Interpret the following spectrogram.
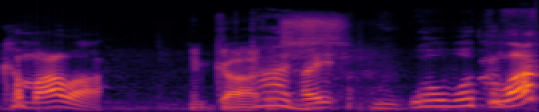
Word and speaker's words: Kamala: no no it's people Trump said Camala he started saying Kamala because he didn't know how to say her name and then he said it to be spiteful after he got after he learned the right way to say it just because he knew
